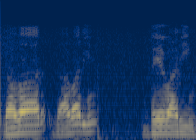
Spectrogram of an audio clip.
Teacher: Si queremos hacer el plural, davar, tenemos que agregar el im, siempre el sufijo que le agregamos arrastra el acento, y eso es lo que hace que se produzca un cambio en la vocalización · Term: reducción vocálica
